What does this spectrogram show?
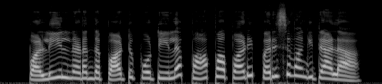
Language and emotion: Tamil, surprised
